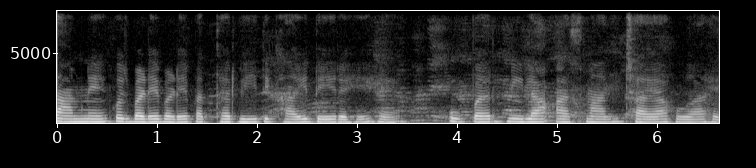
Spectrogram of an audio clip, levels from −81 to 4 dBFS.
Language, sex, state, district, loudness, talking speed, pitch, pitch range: Hindi, female, Chhattisgarh, Bastar, -16 LUFS, 125 wpm, 195 Hz, 190-205 Hz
